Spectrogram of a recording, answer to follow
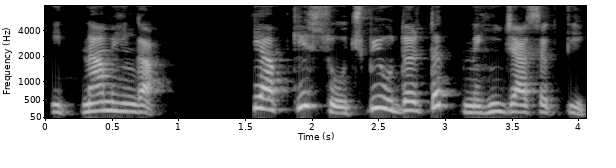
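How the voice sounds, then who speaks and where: A woman's voice: mid-range voice, lively intonation, measured pace, close to an everyday voice. Woman voicing a smug, boastful rich mother-in-law. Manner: boastful, listing grandly. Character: boastful rich middle-aged mother-in-law, smugly condescending.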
